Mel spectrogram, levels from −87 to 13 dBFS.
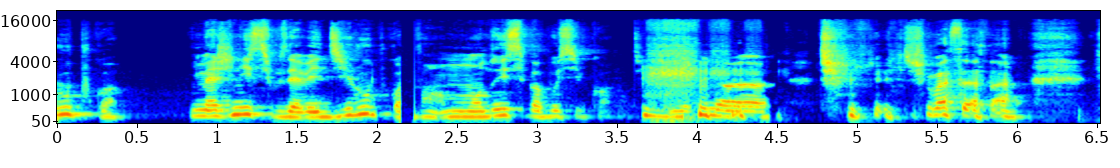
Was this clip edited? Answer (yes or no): yes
